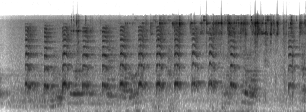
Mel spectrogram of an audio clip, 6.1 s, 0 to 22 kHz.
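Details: Three pet dogs at home, among them a beagle, barking in reaction to recorded dog barking played to them: rapid sharp high yips and barks, about 160 a minute, overlapping and irregular.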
